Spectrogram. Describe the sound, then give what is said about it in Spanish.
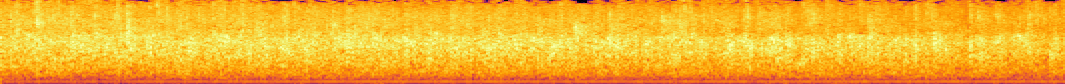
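A crowd applauds steadily for several seconds in tribute to Santander, Colombia: a dense, even wash of many hands clapping at constant loudness, with no voices standing out. “bendita esta tierra, denle un aplauso a Santander, caramba.”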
